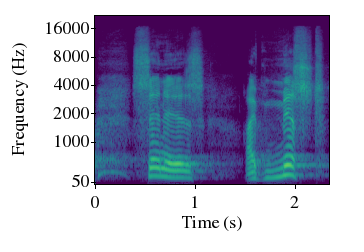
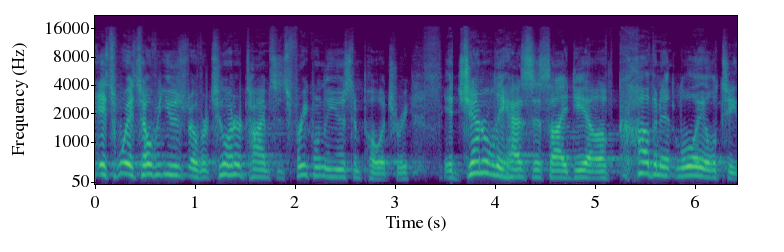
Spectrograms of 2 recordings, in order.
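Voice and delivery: ordinary talk, nothing marked

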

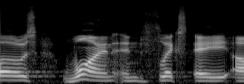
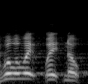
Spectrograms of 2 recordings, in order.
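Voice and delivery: urgent protest; 5 semitones higher than usual. Retold or imitated. Widow stopping the king before he moves on, urgent. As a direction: cut him off in a rush, higher. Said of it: "She's like".

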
